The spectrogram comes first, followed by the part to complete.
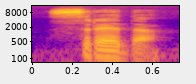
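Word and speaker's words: среда: তারপর শ্রেদা যার বাংলা বুধবার।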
